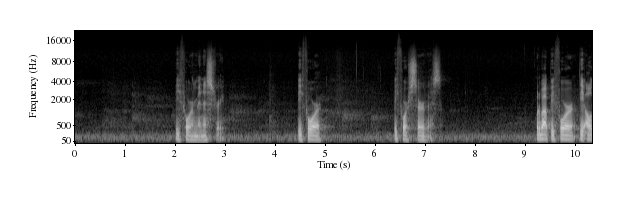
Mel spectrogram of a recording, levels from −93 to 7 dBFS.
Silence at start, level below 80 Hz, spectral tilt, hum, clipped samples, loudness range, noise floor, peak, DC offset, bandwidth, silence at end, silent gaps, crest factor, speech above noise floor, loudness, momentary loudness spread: 2 s; -60 dBFS; -6 dB/octave; none; under 0.1%; 6 LU; -53 dBFS; -4 dBFS; under 0.1%; 13 kHz; 0 s; none; 24 dB; 31 dB; -23 LUFS; 17 LU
